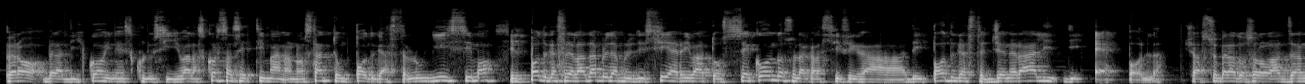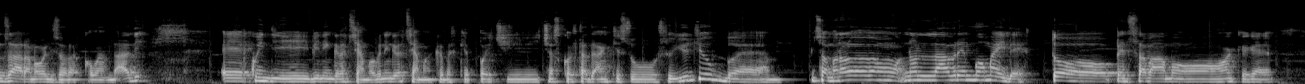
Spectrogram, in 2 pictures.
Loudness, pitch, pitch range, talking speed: -21 LUFS, 140 Hz, 125-160 Hz, 150 wpm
